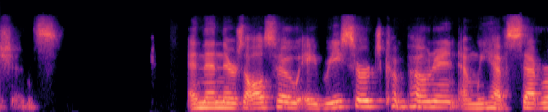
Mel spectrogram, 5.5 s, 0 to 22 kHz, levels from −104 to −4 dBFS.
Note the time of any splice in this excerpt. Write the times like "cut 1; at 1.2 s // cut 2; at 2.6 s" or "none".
cut 1; at 1.7 s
